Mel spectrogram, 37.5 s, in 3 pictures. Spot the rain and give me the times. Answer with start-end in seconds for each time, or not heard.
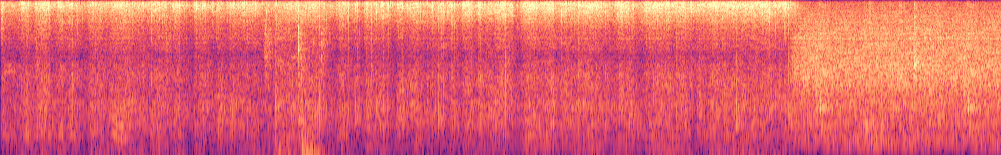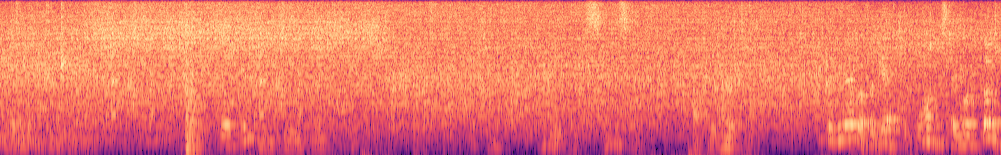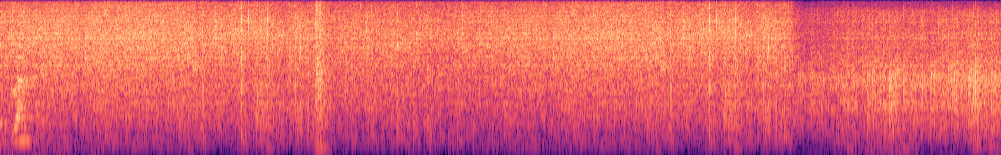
0.0-37.4.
